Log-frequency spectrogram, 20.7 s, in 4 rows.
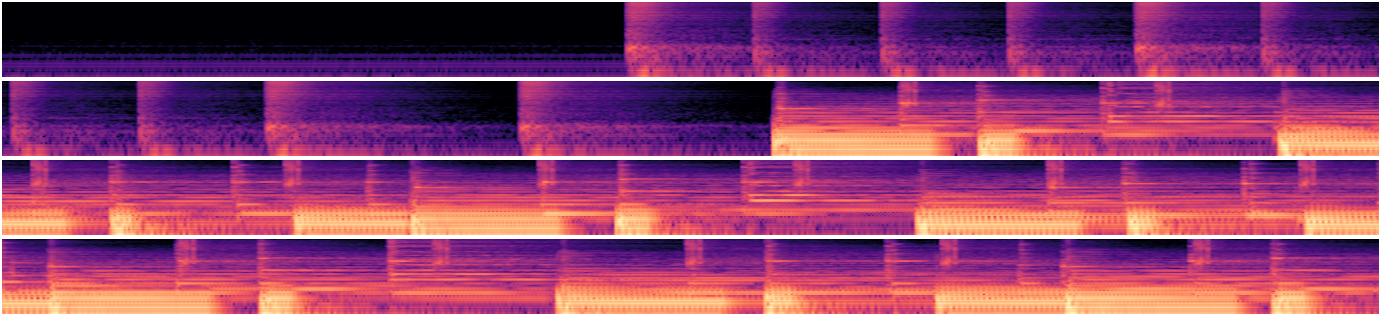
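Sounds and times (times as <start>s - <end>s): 
keyboard backing track: 8.1s - 20.6s.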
